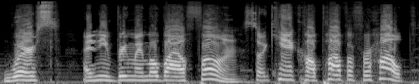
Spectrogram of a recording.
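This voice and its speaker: A man's voice: high-pitched, moderate pace, bright, forceful tone, clean tone, soft background music, pitched above the performer's own voice. A man reading the thoughts and lines of a bored teenage girl who sneaks out at night. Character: restless, sneaky teenage girl, detective's daughter.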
